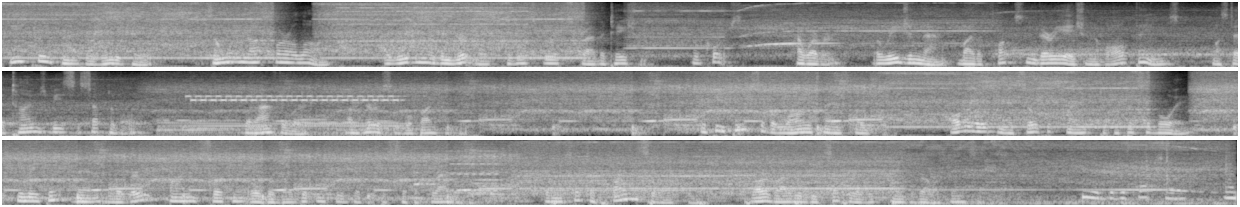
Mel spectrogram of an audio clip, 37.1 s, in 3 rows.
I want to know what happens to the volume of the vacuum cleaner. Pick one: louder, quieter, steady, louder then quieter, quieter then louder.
quieter then louder.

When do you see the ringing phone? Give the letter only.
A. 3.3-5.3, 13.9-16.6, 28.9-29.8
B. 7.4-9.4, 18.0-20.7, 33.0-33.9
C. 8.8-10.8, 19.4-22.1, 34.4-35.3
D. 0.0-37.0
A.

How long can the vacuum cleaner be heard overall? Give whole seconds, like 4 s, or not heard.
37 s.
